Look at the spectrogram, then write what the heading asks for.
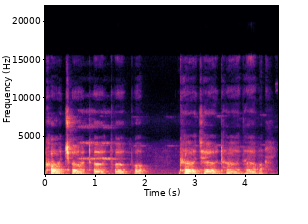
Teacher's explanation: ಇವನ್ನ ನಾವು ಮಹಾಪ್ರಾಣಾಕ್ಷರಗಳು ಇಲ್ಲಿ ಹೆಚ್ಚು ಉಸಿರನ್ನ ಕೊಡ್ತೀವಿ ಖ ಛ ಠ ಥ ಪ ಡ ಧ ಬ ಈತರ ಹೆಚ್ಚು ಉಸಿರನ್ನ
